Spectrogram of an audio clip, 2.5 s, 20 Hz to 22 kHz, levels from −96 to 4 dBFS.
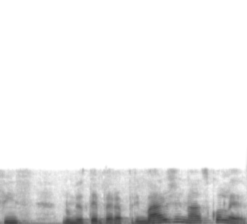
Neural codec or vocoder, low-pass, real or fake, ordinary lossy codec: none; 5.4 kHz; real; AAC, 48 kbps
